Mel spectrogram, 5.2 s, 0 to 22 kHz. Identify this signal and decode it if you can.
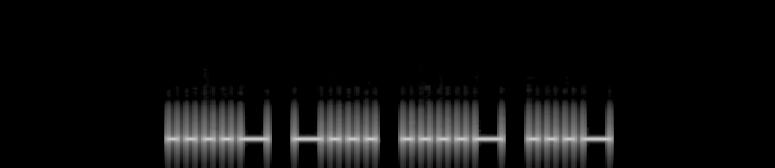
Morse code, heard as a keyed tone, about 20 wpm, 700 Hz. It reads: 4B4V
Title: All Cut Numbers - 4-Digit 20wpm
